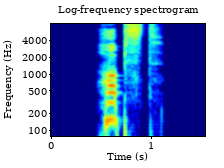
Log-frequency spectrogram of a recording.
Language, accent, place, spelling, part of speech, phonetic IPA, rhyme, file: German, Germany, Berlin, hopst, verb, [hɔpst], -ɔpst, De-hopst.ogg
- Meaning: inflection of hopsen: 1. second-person plural present 2. third-person singular present 3. plural imperative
